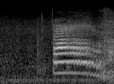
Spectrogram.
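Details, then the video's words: Domestic cat meowing indoors, shown as singing along with a person's song. A single drawn-out, nasal meow rises sharply, then slowly falls and fades over about half a second. "Кот поет песни"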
